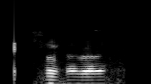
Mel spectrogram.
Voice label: Police Southwest District Disp, p25; Raleigh; wake p25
